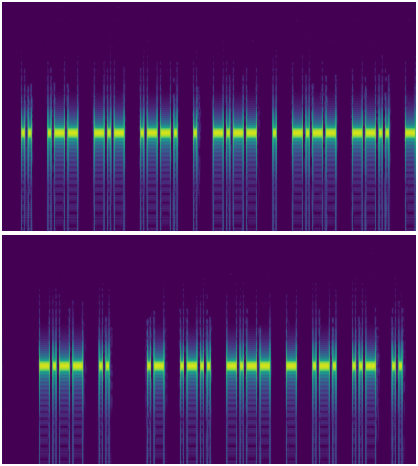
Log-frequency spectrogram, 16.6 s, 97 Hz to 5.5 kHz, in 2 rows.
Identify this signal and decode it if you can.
Morse code, heard as a keyed tone, about 18 wpm, spaced as for 15 wpm, 550 Hz. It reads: IWKPEYEYZT YI ALYTRUI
